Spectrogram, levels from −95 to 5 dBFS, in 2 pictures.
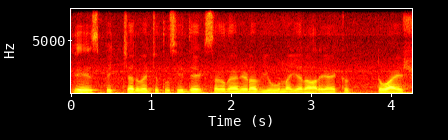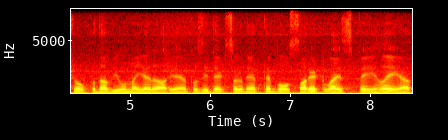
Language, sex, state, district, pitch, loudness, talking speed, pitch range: Punjabi, male, Punjab, Kapurthala, 120 Hz, -17 LUFS, 225 wpm, 115-125 Hz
